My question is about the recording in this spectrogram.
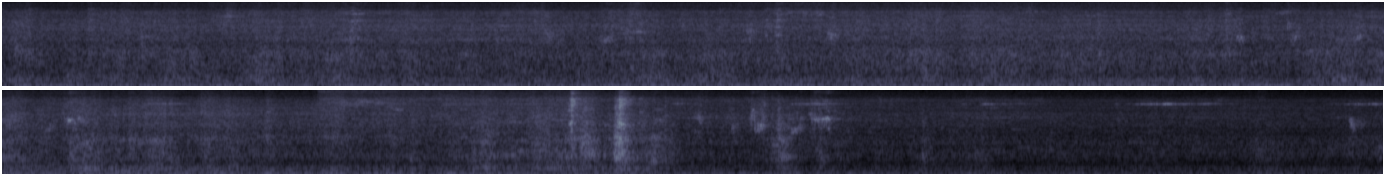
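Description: Container freight train's wagons rolling past on the rails with a steady heavy rumble. There are a few sharp metallic clanks about twenty seconds in, and then the rumble fades as the last wagons pull away.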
